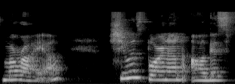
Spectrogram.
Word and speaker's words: Maria: So Maria, although it's spelled Maria, it's phonetically pronounced Mariah.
